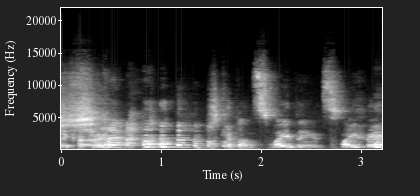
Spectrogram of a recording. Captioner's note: laughs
